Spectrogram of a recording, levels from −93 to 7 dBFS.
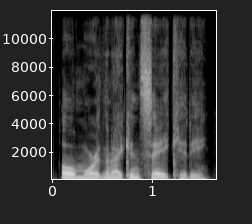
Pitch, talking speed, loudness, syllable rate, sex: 120 Hz, 255 wpm, -17 LUFS, 5.7 syllables/s, male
